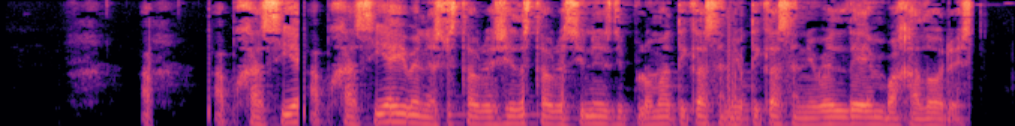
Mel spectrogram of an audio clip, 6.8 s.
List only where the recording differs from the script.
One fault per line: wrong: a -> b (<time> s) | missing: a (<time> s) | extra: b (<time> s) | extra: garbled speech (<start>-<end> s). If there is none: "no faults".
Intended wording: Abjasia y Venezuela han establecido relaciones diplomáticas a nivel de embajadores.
extra: abjasia (2.1 s)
